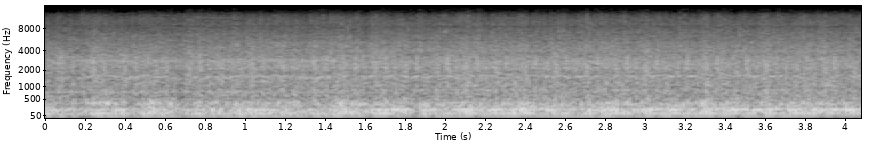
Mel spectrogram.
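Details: Chevrolet Malibu small-block V8 just fitted with a new top end (heads unchanged), run without air cleaner; steady, even idle with smooth low rumble, no knocks or misses. Normal idle.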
